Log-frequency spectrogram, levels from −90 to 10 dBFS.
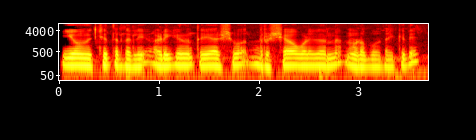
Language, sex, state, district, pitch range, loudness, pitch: Kannada, male, Karnataka, Koppal, 125-135 Hz, -17 LUFS, 135 Hz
